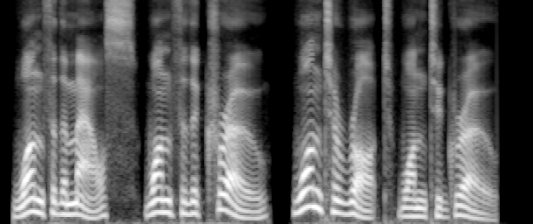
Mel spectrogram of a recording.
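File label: One for the Mouse, male British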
